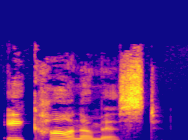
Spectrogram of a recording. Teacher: four syllables in economist with the stress on the second syllable (e-CON-o-mist). · the stress on the 2nd syllable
